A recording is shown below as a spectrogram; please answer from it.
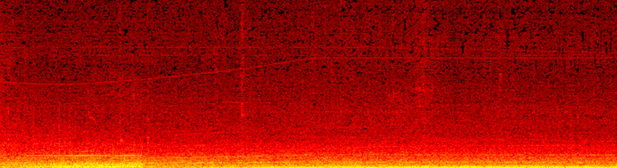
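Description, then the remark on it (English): A loud, steady roar of jet engines on reverse thrust, mixed with deep rumbling as the airliner brakes on the runway after landing, sustained throughout. “Brakes and reverse thrust, sir.”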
